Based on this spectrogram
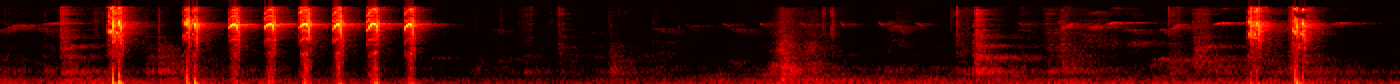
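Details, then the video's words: Lure recording of a velvet-fronted nuthatch meant to prompt a reply: a fast series of about eight shrill, high chips, then near silence, then two more sharp notes close together. "PANCING BUNYI BURUNG RAMBATAN PARUH MERAH AGAR CEPAT RESPON"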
